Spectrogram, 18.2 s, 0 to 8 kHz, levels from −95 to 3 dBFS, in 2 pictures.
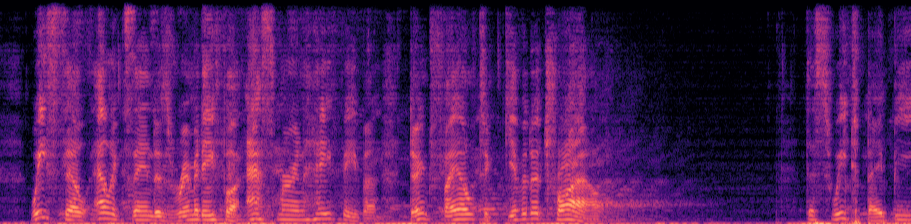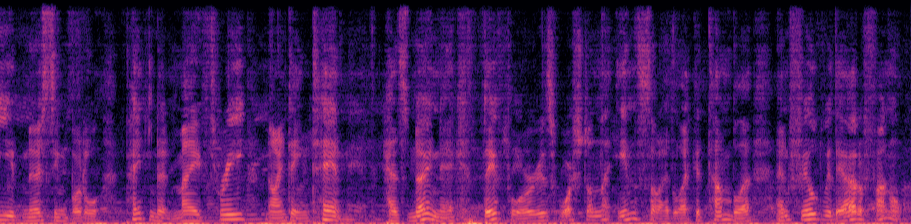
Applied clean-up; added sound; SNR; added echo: none; none; none; reverberation time 2.3 s.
